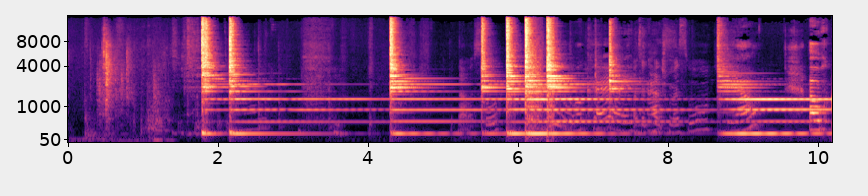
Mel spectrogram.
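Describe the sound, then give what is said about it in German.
A large, heavy cowbell, a Zugschelle of the kind cows wear around the neck at the Viehscheid when they come down from the Alps, is shaken by hand, clanging loudly in uneven bursts with long metallic ringing tails between strikes, with no talking. “ich habe eine große Zugschelle, wie man die nennt, die man die Kühe beim Viehschei tragen, habe ich mitgebracht.”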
